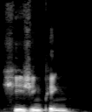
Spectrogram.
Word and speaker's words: Xi Jinping: Naja, Sie könnten eigentlich, das ist eigentlich meine Frage, nur antworten, was Herr Xi, Xi, Xi, Xi, Xi Xi, Jinping Bitte Xi Jinping, ist egal, sagen Sie Xi, das sagen wir, so spricht man es in Deutschland aus.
